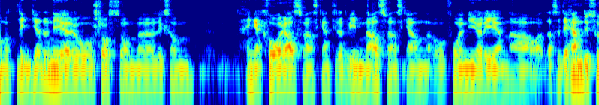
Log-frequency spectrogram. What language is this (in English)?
Swedish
